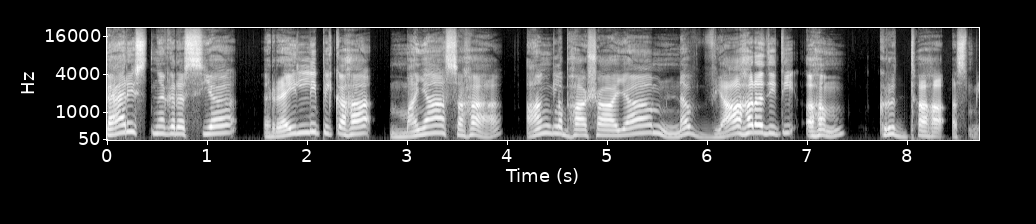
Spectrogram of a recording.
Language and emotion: Sanskrit, angry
